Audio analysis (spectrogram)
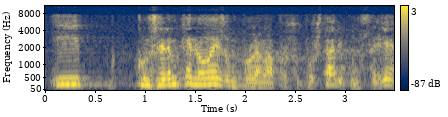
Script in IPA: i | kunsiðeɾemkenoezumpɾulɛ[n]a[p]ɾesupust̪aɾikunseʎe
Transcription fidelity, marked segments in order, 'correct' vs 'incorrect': incorrect, correct

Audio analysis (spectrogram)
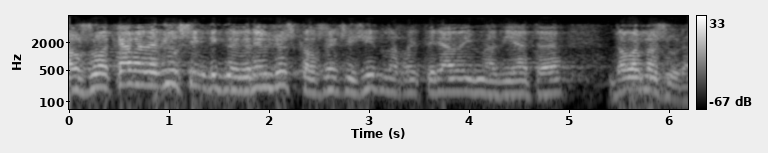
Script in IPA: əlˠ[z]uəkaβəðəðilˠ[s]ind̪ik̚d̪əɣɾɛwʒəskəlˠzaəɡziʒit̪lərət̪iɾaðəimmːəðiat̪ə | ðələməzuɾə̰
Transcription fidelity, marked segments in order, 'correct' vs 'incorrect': correct, correct

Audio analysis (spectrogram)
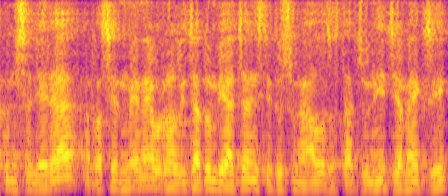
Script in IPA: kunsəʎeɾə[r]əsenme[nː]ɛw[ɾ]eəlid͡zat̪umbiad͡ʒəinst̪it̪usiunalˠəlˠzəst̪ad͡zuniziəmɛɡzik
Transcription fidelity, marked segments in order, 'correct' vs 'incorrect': correct, incorrect, incorrect

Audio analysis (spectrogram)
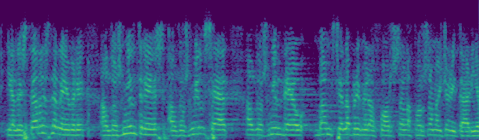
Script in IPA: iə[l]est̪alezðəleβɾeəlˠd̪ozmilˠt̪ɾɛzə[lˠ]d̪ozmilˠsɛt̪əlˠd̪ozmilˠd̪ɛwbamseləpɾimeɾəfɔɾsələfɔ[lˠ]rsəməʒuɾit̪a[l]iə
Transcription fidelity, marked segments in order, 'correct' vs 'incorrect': correct, correct, incorrect, incorrect

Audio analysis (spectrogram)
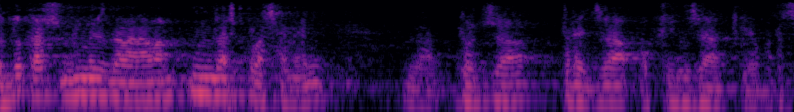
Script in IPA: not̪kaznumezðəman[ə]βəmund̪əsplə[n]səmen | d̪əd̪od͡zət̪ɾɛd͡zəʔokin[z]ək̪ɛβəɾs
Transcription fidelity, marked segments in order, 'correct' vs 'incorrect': incorrect, incorrect, correct

